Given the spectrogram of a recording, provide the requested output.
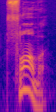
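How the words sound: The R before the M is silent. "in British English, we would tend to say farmer... the R is is really not there"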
